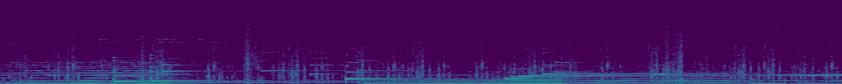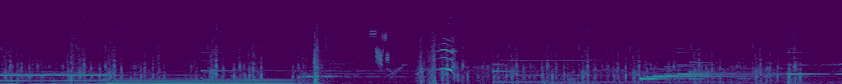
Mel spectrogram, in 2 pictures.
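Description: Steady clip-clop hoofbeats from a ridden mount beast in the game Biomutant, rhythmic and continuous over a droning musical bed, with an occasional whinny-like call near the end.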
